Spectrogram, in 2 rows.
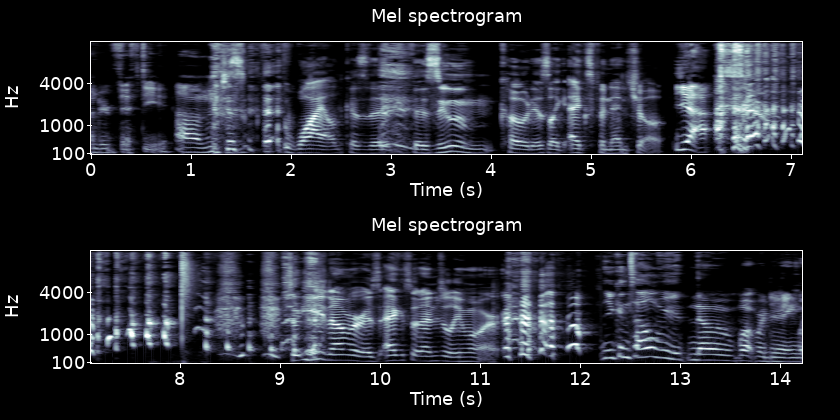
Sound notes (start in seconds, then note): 0.0 both laugh; 1.2 laughs; 6.2 both laugh; 7.8 slap sound; 11.2 laughs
